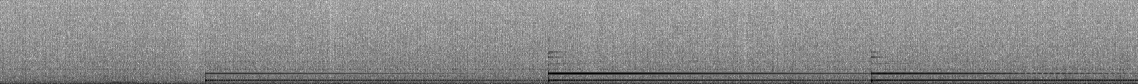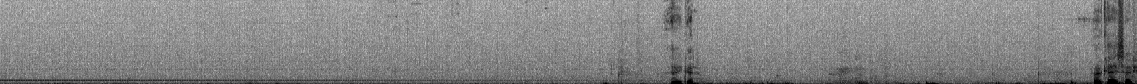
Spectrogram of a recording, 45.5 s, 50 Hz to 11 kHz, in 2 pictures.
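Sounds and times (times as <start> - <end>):
low hum: 0.0 - 45.5
meditation gong ringing: 11.0 - 25.7
speech: 36.2 - 36.8, 44.7 - 45.5.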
